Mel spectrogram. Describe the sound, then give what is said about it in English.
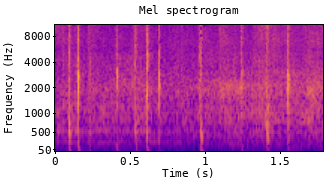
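Scattered audience applause for exhausted volunteers after a demonstration: a modest scatter of sharp, irregular hand claps with gaps between them, fairly light and with no one speaking. “So you can give them a round of applause.”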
